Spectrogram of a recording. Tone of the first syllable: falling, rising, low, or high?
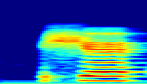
high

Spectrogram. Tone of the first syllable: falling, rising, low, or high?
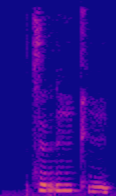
high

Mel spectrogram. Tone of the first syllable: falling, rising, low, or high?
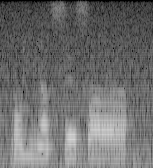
low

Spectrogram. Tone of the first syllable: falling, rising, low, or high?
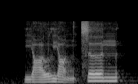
rising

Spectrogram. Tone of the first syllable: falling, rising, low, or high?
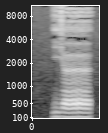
low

